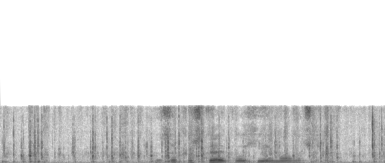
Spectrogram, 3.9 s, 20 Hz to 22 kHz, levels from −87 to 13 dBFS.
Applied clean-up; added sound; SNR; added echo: none; Computer keyboard + Writing; 3 dB; none.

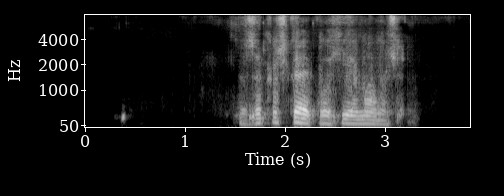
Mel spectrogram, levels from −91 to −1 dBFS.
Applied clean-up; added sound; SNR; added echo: neural mask model Resemble Enhance denoiser.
